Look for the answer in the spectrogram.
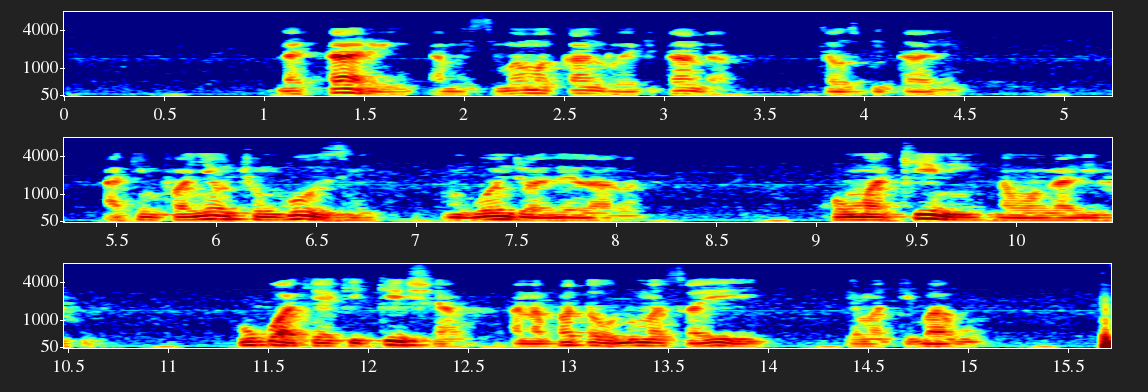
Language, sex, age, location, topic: Swahili, male, 18-24, Dar es Salaam, health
